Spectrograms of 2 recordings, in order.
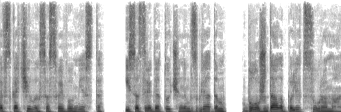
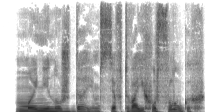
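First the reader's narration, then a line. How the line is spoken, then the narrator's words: Growled through teeth. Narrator (Russian): прорычал сквозь зубы Даниил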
